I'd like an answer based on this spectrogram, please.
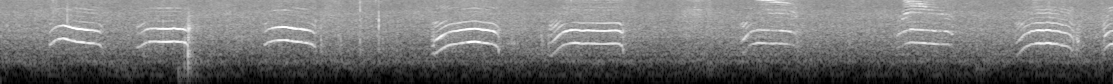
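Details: Domestic cat having botfly larva, ringworm, fungus and blackheads treated on its skin. It gives eight short, arched meows, each rising then falling, spaced about every second or so, against a quiet indoor background.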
